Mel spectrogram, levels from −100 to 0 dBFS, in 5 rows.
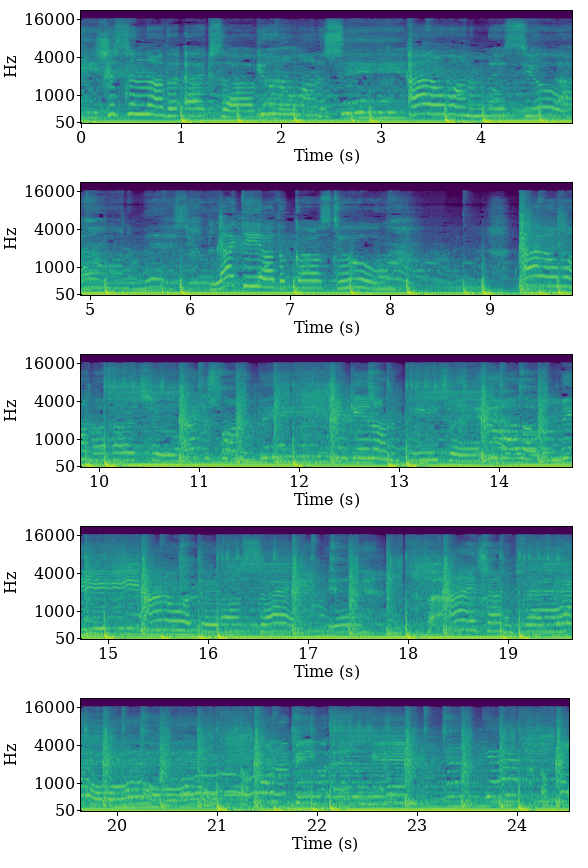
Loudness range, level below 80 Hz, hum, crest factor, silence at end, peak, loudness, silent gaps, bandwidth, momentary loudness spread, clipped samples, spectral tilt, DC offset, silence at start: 1 LU; -20 dBFS; none; 12 dB; 0 s; -6 dBFS; -19 LUFS; none; 16.5 kHz; 3 LU; under 0.1%; -5 dB/octave; under 0.1%; 0 s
